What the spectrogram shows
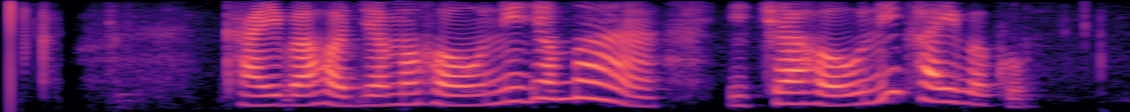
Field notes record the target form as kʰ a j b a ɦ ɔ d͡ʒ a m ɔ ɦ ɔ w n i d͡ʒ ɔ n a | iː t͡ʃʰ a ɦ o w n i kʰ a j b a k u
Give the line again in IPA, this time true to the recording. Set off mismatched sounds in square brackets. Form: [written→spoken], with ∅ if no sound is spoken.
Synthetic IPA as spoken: kʰ a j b a ɦ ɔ d͡ʒ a m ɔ ɦ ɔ w n i d͡ʒ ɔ [n→m] a | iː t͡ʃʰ a ɦ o w n i kʰ a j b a k u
